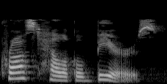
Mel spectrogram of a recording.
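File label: "crossed helical gears", English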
